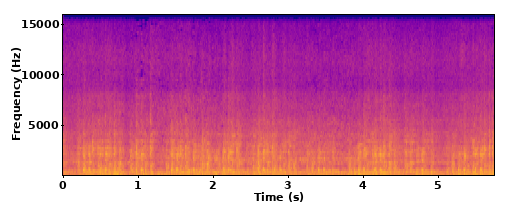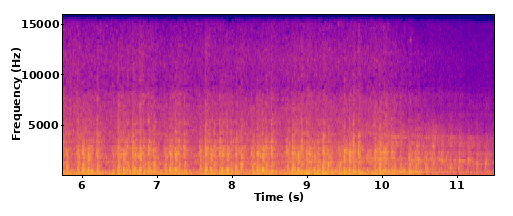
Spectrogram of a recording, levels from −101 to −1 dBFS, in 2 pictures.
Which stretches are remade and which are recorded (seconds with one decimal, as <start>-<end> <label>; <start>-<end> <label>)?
0.0-0.9 remade; 0.9-2.2 recorded; 2.2-3.2 remade; 3.2-3.9 recorded; 3.9-5.7 remade; 5.7-10.6 recorded; 10.6-11.5 remade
